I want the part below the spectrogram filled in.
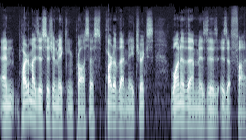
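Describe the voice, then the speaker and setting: Over a silent background in a very clean recording, a man with a very deep, low pitch talks at a moderate pace with fairly even intonation, the sound dry and close with no echo. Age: 30s. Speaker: entrepreneur, company founder. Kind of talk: interview. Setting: studio.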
